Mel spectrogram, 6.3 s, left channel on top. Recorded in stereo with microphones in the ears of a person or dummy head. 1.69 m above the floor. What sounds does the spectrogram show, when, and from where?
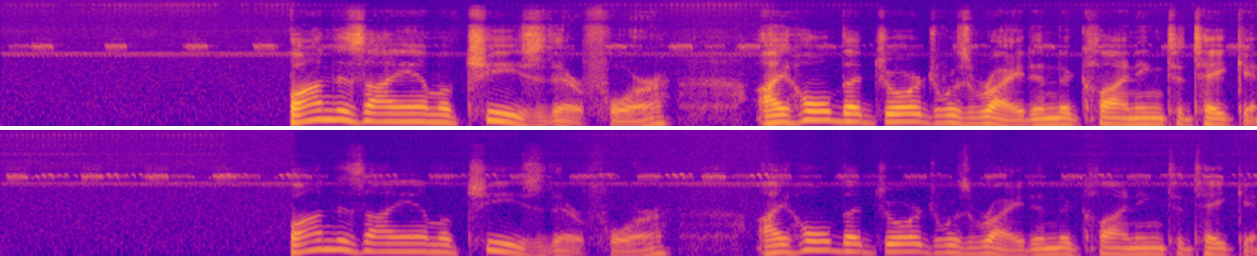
1.4 s a man speaking: 60° left (ahead or behind)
